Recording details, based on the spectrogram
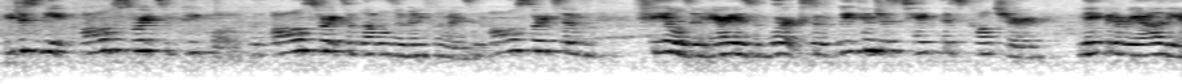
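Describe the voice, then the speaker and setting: Woman speaking far off in an echoey hall. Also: on the high side. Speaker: speaker at a community town hall. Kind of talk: closing remarks and reading aloud a vision statement. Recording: echoey hall, distant, with clear room noise.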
